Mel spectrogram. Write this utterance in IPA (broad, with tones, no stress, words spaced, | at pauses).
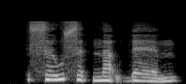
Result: sə˨˦wsə˨˩t̚na̰˧˨w ɗɛ˧˩˨m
